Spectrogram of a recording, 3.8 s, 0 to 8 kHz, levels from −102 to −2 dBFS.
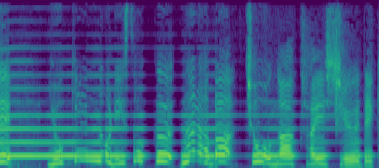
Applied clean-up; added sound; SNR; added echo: neural mask model RNNoise.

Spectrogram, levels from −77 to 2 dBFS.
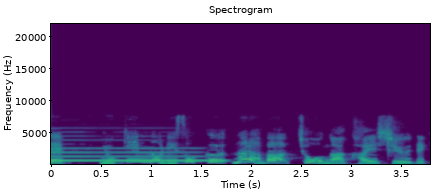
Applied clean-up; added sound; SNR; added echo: classical method Wiener filter.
